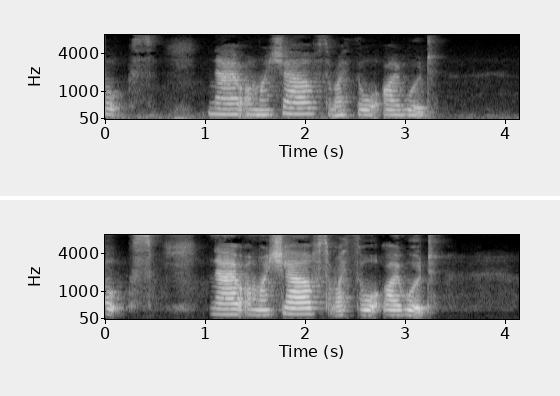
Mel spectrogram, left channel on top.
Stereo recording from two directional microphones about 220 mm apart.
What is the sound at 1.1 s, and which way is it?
Speech, 50° right (ahead or behind).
